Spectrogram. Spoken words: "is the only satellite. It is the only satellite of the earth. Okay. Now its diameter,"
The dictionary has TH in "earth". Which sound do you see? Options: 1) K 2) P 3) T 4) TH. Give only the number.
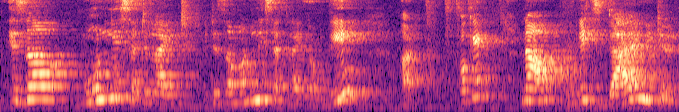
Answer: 3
